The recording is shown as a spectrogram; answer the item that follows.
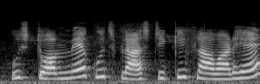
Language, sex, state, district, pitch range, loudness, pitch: Hindi, female, Uttar Pradesh, Etah, 260-340 Hz, -16 LUFS, 290 Hz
